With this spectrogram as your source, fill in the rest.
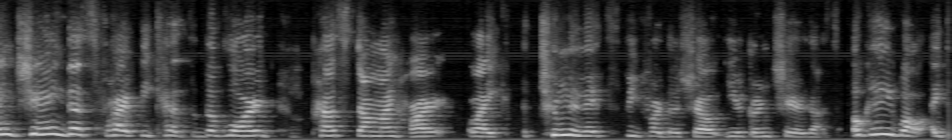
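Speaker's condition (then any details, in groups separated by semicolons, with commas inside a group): Cerebral palsy; affects fine motor skills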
